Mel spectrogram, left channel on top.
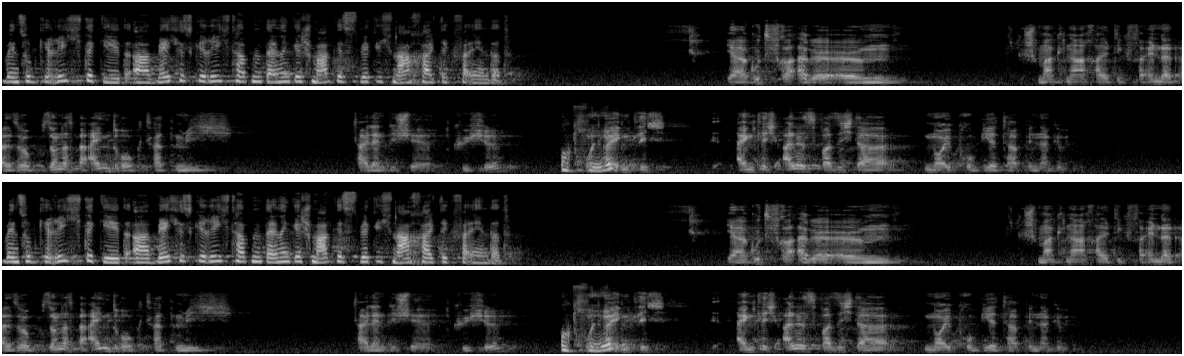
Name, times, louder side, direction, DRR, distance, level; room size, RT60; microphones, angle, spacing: voice 1, 0.0-5.0 17.4-17.9, right 2 dB, 30° right, 7 dB, 1.3 m, -24 dB
voice 2, 6.8-9.0 10.1-14.1 15.3-16.8 17.6-18.4 18.9-20.7 21.0-22.5, left 1 dB, 5° left, 7 dB, 1.3 m, -31 dB
28.0 x 27.0 x 6.7 m, 0.75 s
head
